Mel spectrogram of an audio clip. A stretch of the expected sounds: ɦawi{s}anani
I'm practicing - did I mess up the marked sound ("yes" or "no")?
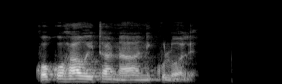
yes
